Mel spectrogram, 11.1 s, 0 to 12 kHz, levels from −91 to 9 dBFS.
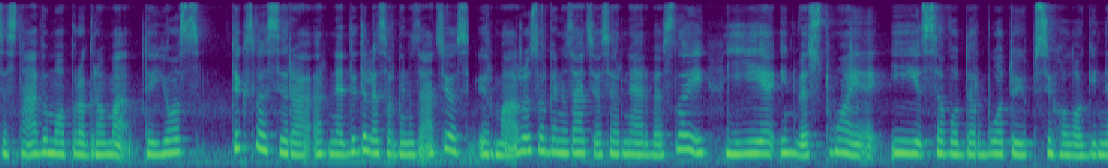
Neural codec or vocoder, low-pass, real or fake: none; 10.8 kHz; real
